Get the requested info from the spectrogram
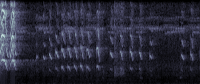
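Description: A whistling duck gives a short, sharp sneeze, then a quick run of thin, high chirping whistle notes, about ten a second.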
